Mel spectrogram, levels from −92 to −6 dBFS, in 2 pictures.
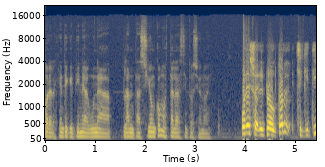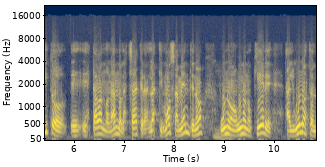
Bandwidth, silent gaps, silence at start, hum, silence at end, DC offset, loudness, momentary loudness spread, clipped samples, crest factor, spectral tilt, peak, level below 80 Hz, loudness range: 16.5 kHz; none; 0 s; none; 0 s; under 0.1%; -13 LUFS; 15 LU; under 0.1%; 10 dB; -4.5 dB/octave; -2 dBFS; -48 dBFS; 11 LU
